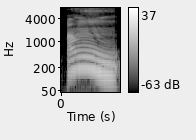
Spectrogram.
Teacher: pangkal lidahnya naik ya Sehingga bunyi suara itu dia menjadi apa menjadi tebal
